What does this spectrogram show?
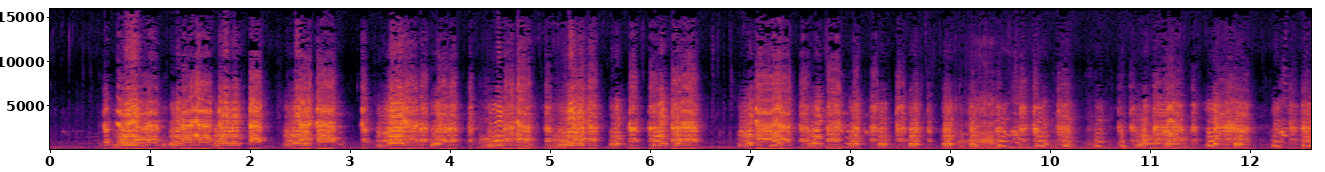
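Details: Backyard flock of three African geese, two ganders and a goose, honking repeatedly in loud, raspy bursts; a low mechanical hum joins in the latter half.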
